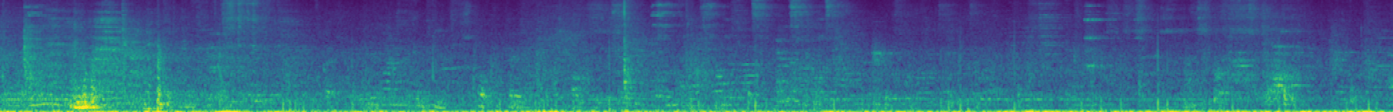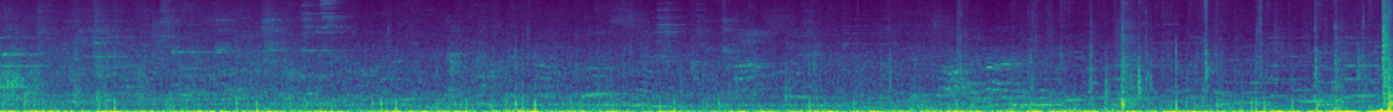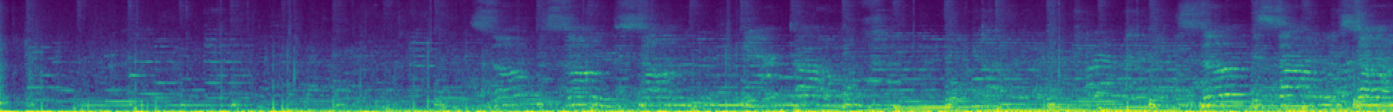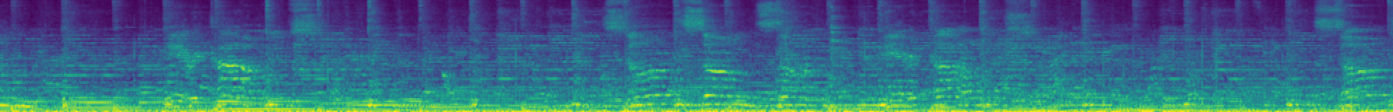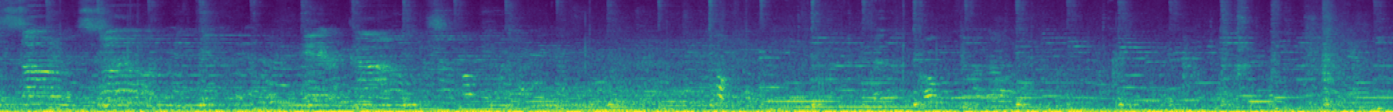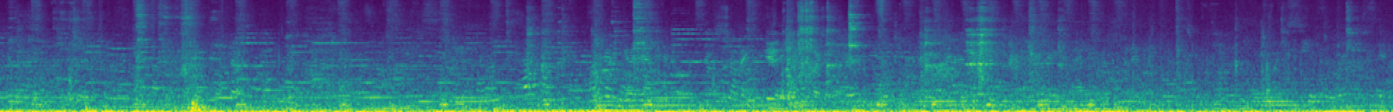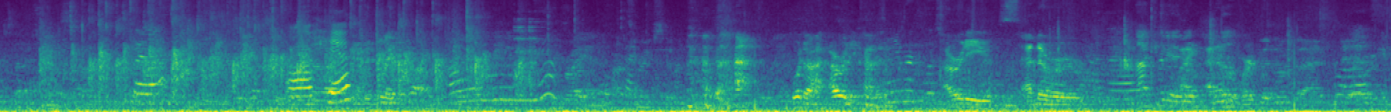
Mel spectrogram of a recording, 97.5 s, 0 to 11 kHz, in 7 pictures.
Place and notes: Walkabout on the, North Atlantic Ocean. - Walkabout
Recorded on a trans atlantic crossing Southampton-New York while walking from deck 7, the Kings Court self service dining area along to The Corinthian Room, down to the Main Concourse on deck 3 and finally deck 2 outside the computer area. I found walking without making creaking sounds impossible. The double chimes are the lifts. Heard are voices at a quiz in the Golden Lion Pub and part of a recital in The Royal Court Theatre. The final voices are teenagers outside Connexions, a public meeting area with computers.
MixPre 3 with 2 x Beyer Lavaliers.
